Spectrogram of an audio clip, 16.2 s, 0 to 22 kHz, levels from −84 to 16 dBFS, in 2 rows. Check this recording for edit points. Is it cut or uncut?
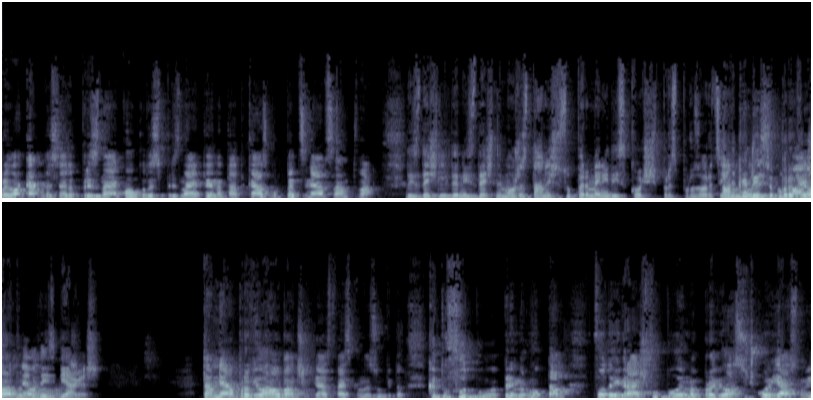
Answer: cut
